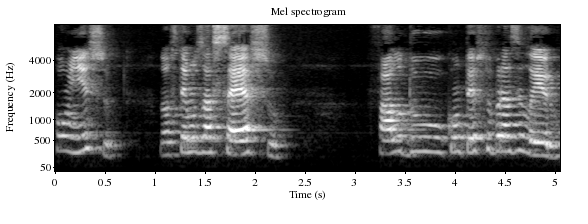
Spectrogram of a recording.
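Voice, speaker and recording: Her pitch high, a woman with a Brazilian accent speaks at a very slow pace. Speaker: academic presenter. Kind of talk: conference presentation.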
